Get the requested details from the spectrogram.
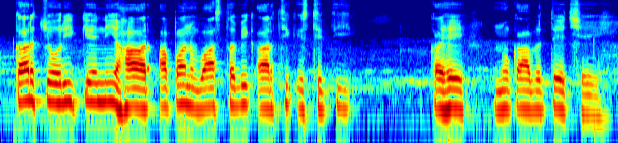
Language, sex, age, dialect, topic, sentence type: Maithili, male, 41-45, Bajjika, banking, statement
